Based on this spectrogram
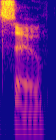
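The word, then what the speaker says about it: Sault: It's Sue St. Marie. Not spelled that way. Spelled salt, but they pronounce it Sue.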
